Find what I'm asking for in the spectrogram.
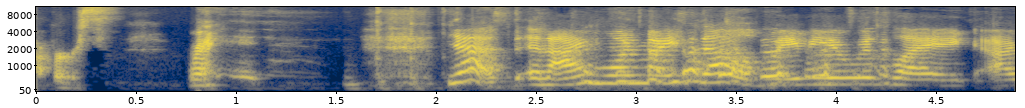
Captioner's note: laughs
